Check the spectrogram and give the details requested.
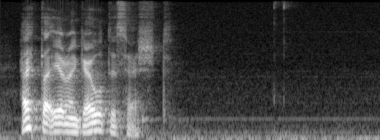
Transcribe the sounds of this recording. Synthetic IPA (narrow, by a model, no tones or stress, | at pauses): hɛht̪aɛɾajnɡɛwt̪ɪsɛ̰ʃt̪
